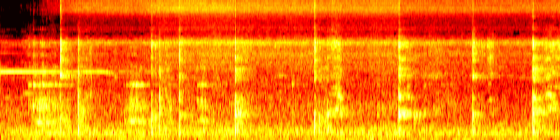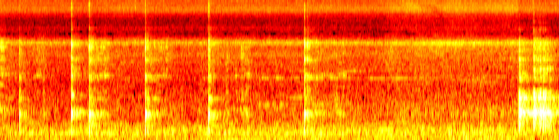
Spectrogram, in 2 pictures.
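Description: Bitter gourd, sliced for a karela salad, fries in a frying pan with little or no oil, a soft continuous sizzle broken by regular sharp clinks and scrapes of a utensil against the pan, close by with no talking.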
